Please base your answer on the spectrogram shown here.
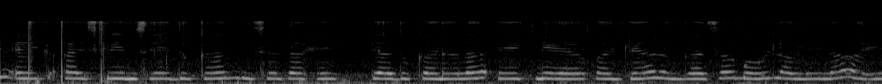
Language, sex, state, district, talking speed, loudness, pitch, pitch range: Marathi, female, Maharashtra, Aurangabad, 110 wpm, -35 LUFS, 265 Hz, 255-275 Hz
